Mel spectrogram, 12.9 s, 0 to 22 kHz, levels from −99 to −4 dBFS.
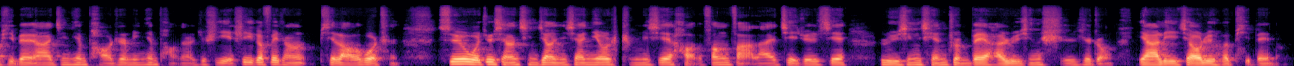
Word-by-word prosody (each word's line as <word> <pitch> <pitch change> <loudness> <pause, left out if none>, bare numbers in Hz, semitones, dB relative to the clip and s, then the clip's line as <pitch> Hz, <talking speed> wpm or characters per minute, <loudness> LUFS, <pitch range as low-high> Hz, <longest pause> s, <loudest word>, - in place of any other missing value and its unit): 疲 105 0 -8
惫 110 +1 +1
啊， 105 0 -1
今 115 +4 -11
天 120 -1 -4
跑 95 -3 -7
这 110 - -5
儿， - - -3
明 105 0 -9
天 120 -1 -6
跑 120 - -18
那 95 - -14
儿， 95 - -13
就 110 - -13
是 115 - -13
也 110 - -2
是 - - -9
一 125 - -1
个 125 - +4
非 125 +1 0
常 110 -1 -5
疲 - - -2
劳 - - +3
的 - - 0
过 - - +4
程。 - - -16 0.4
所 150 - +1
以 150 - +10
我 145 -4 +10
就 140 +3 +3
想 115 -3 0
请 115 -1 -8
教 120 0 +3
你 110 -1 -3
一 - - -9
下， 110 +1 -2
你 115 +1 -3
有 115 0 +4
什 - - -12 0.2
么 105 0 -10
一 - - -7
些 115 +2 +1
好 115 - -5
的 - - -16
方 115 +3 -2
法 - - -3
来 95 +1 -5
解 100 - -4
决 100 +1 -3
一 - - -5
些 110 +1 0 0.3
旅 115 -3 -1
行 110 +3 -4
前 105 -1 -4
准 95 -3 -3
备 105 +2 +5
和 100 -1 0
旅 105 -1 +1
行 105 +3 -8
时 95 -2 -8
这 110 +2 -5
种 - - -6 0.2
压 100 -2 +6
力、 105 -1 +1
焦 105 0 +7
虑 110 0 +4
和 105 0 -2
疲 - - -11
惫 - - -5
吗？ - - -24
110 Hz, 325 characters per minute, -25 LUFS, 105-115 Hz, 0.4 s, 以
